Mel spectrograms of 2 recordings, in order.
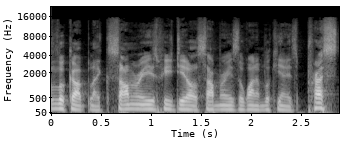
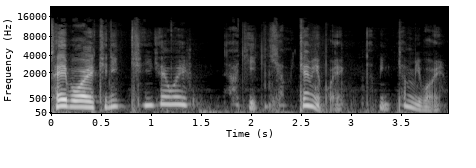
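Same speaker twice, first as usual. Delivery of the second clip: soft coaxing call to the dog; 6 semitones higher, 5 dB quieter than usual. Real, not acted. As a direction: softly coax the puppy over. Calling puppy off cables.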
